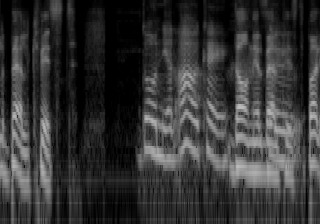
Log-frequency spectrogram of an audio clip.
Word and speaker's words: Bellqvist: I think in Swedish I would say Daniel Bellqvist. Daniel. Okay. Daniel Bellqvist, but in English I say Daniel Bellqvist.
